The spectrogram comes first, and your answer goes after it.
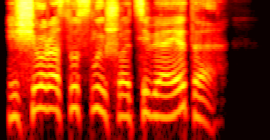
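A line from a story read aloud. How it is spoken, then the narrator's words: Menacing growl. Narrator (Russian): грозно прорычал мой мужчина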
